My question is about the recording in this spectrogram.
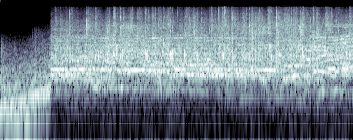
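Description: Muffled, slowed-down replay sound that gives way within the first second to the live sound of a school gym: a crowd of spectators cheering and shouting, with many voices at once.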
